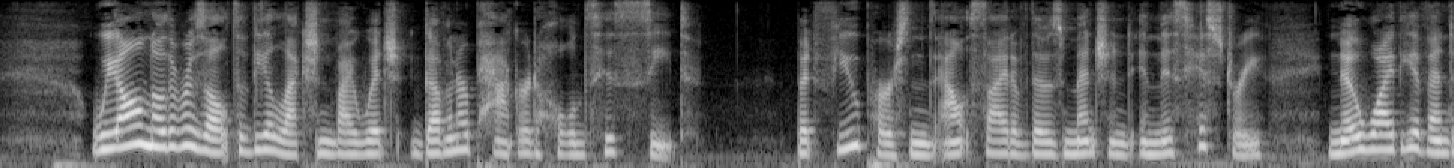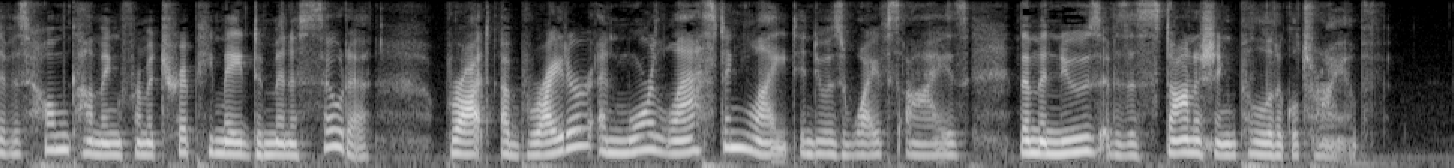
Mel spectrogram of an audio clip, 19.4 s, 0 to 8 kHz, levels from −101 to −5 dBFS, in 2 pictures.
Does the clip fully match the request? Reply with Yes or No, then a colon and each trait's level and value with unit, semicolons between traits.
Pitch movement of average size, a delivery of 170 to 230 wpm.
Yes: average, 3.7 semitones; average, 180 wpm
